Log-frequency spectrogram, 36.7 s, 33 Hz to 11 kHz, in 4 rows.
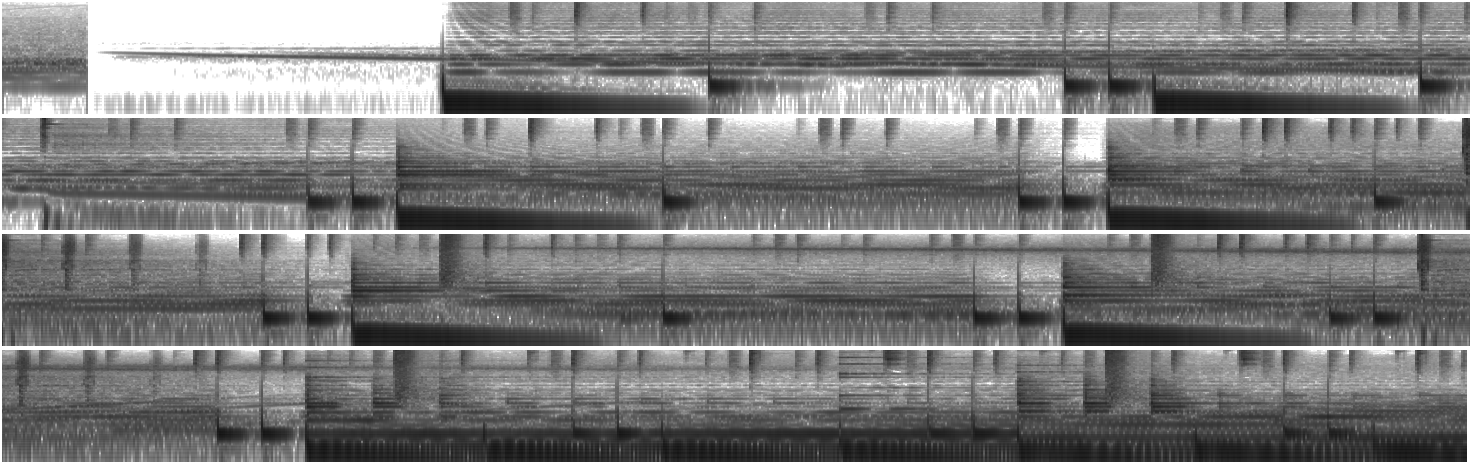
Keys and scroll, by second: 24.7 ctrl+Return.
